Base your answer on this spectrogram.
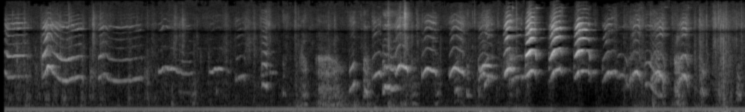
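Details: Litter of Australian Shepherd puppies one day short of three weeks old, including three merle pups, newly finding their voices near Mooresville, North Carolina: overlapping high squeaky whimpers and yelps, some rising then falling, quickening into a busy chorus over a steady low hum.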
